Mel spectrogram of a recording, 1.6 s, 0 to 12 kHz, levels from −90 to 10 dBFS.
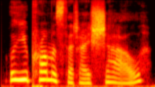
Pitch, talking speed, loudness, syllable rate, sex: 230 Hz, 230 wpm, -14 LUFS, 6.3 syllables/s, female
